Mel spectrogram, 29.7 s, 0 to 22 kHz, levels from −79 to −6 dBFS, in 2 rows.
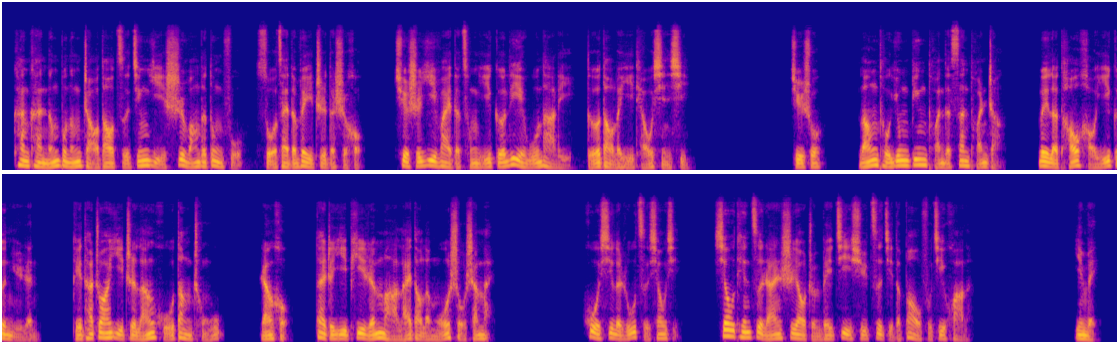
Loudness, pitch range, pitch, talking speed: -21 LUFS, 85-110 Hz, 95 Hz, 230 characters per minute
